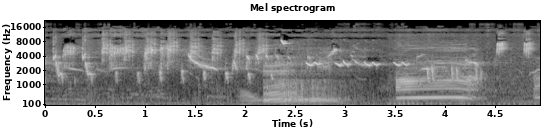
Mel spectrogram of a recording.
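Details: Tame cattle herded along a village road in the morning, walking to a field to feed: two drawn-out, harmonic moos in the second half, preceded and overlaid by quick high bird chirps and whistles.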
